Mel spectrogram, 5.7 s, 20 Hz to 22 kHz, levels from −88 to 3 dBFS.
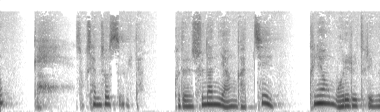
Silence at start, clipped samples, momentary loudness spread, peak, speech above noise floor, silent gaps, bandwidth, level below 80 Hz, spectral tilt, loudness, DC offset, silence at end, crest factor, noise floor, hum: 0 s; under 0.1%; 17 LU; -12 dBFS; 25 dB; none; 15.5 kHz; -72 dBFS; -4 dB/octave; -29 LUFS; under 0.1%; 0 s; 18 dB; -53 dBFS; none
